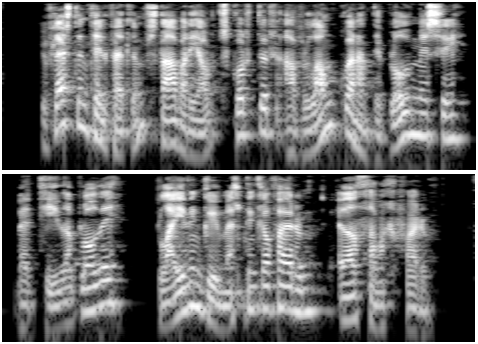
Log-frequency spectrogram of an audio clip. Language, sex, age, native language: Icelandic, male, 30-39, Icelandic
